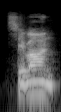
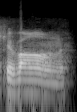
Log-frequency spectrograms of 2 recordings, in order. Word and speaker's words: Siobhan: Maybe it's Siphon Cos or Siobhan. Siobhan. All right, there we go. That is an Irish name. That's Siobhan.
